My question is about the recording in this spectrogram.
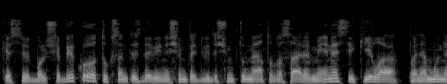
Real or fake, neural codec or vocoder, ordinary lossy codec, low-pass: real; none; MP3, 32 kbps; 10.8 kHz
